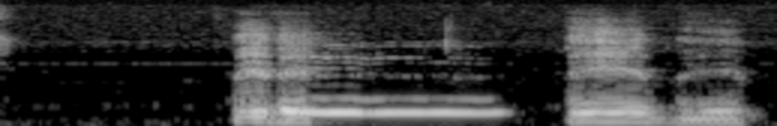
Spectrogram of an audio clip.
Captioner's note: Cataliss whimpers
